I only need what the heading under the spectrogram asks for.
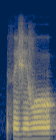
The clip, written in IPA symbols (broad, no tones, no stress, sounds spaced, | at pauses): θ e ʒ e v o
